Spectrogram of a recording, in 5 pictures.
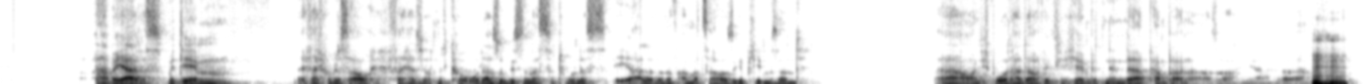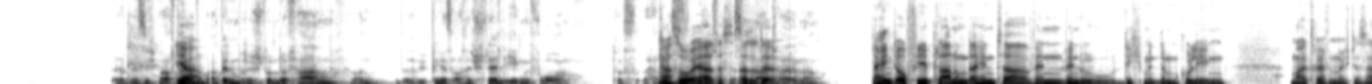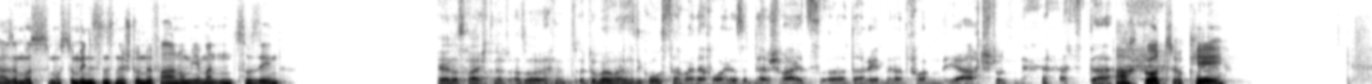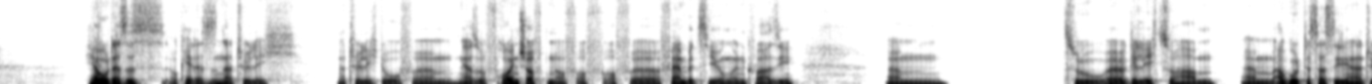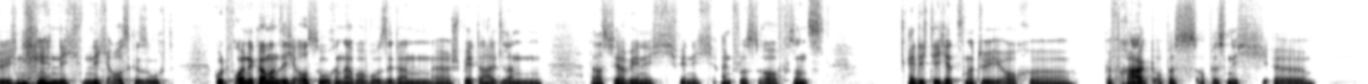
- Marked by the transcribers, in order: chuckle; chuckle; laughing while speaking: "nicht"
- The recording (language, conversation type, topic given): German, advice, Wie kann ich mit Einsamkeit trotz Arbeit und Alltag besser umgehen?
